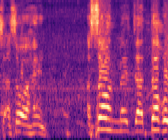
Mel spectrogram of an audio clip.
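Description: A man speaking forcefully into a handheld microphone, with a short pause about half a second in before he carries on.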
